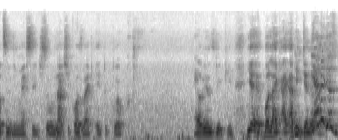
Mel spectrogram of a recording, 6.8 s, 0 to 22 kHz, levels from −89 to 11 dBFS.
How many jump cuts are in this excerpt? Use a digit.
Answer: 1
